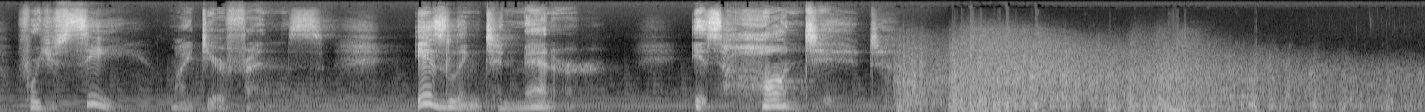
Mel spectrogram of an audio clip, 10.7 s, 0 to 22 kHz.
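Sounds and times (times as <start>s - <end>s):
speech: 0.2s - 2.4s, 3.1s - 4.3s, 5.2s - 7.0s
loud sustained rumble of thunder: 6.6s - 10.6s
rain pelting the windows: 6.7s - 10.6s.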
